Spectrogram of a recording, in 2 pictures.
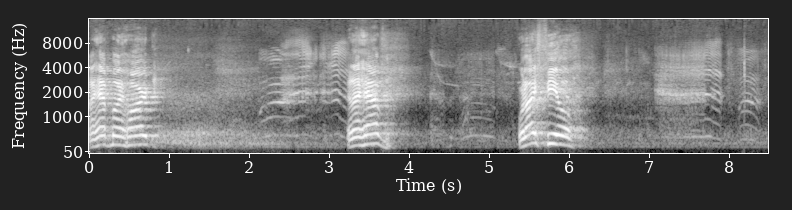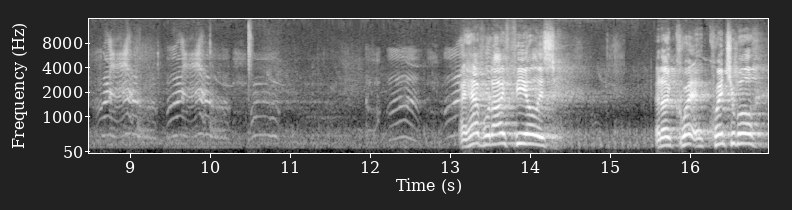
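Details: Acted stuttering: a film actor portrays a Vietnam veteran paralysed from the waist down by a gunshot, who begins stuttering mid-speech after hearing a sound from the crowd.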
